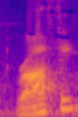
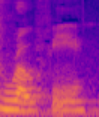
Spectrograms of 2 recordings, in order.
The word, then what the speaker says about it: Rafi: Rafi? Rafi, but Yeah. it's Rofi. Yeah. Oh, I just totally nod is. and smile. Rhymes with? Coffee.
